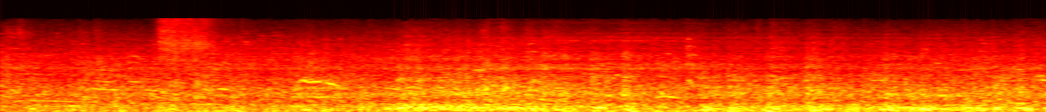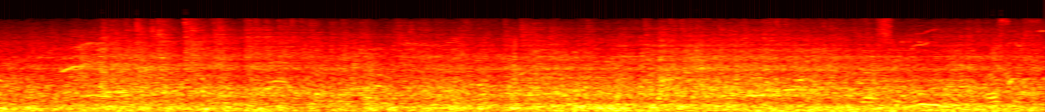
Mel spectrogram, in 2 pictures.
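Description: Riders scream and shout.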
